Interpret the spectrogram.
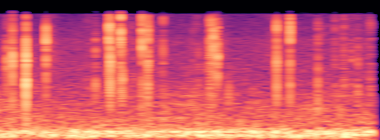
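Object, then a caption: Wax candle. Fingers tap on a wax candle in a quick, irregular series of soft, dry clicks with crisp high ticks, over a steady low hum. It is a basic, nice tapping sound.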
